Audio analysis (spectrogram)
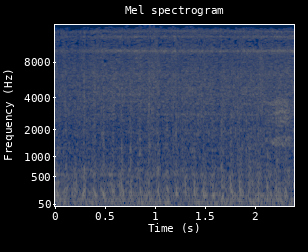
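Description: An AH-1W Cobra attack helicopter in the military game Arma 2 gives a steady, loud rotor thump with rapid rhythmic blade chop over a constant engine drone, heard from inside or close by, without speech.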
